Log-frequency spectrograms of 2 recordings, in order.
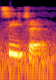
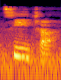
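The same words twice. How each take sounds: First: The ending is a short weak vowel. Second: The ending is an open ah vowel. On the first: The speaker calls it right. "correct pronunciation" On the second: The speaker calls it wrong. "commonly mispronounced"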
